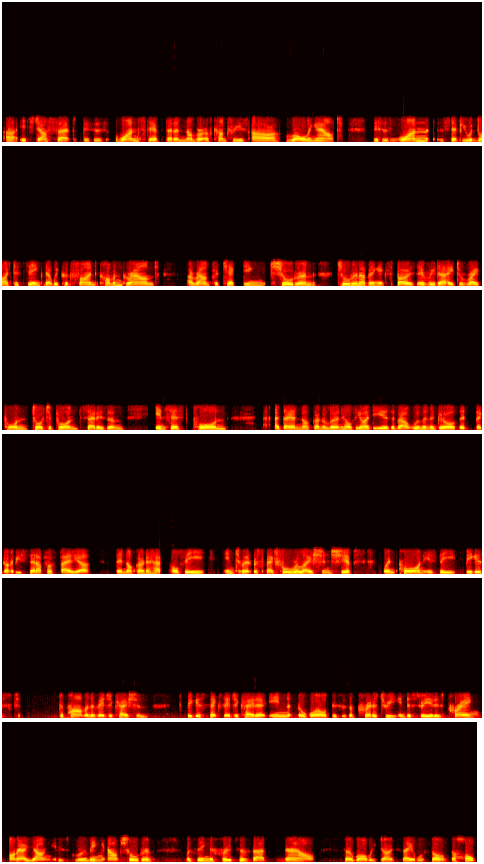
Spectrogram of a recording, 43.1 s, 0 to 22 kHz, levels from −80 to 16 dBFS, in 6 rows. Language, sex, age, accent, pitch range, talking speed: English, female, 50-69, Australian, 155-195 Hz, 175 wpm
